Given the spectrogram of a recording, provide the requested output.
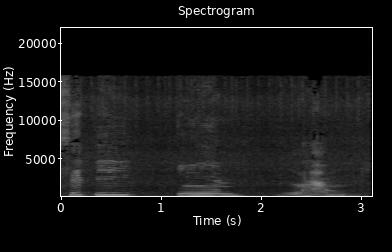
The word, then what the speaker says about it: Sippinn Lounge: And the name of her channel, the name of hers is Sippy in Lounge. Now let me spell that Sippy because I might have that wrong.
